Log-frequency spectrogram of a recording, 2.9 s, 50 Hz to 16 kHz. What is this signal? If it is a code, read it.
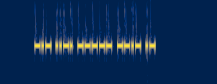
Morse code, heard as a keyed tone, about 52 wpm, 700 Hz. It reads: KF0QA
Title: USA Call Signs - 5 Characters - 6x Character Spacing - 50wpm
